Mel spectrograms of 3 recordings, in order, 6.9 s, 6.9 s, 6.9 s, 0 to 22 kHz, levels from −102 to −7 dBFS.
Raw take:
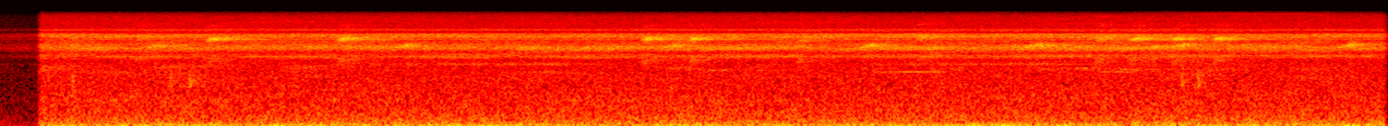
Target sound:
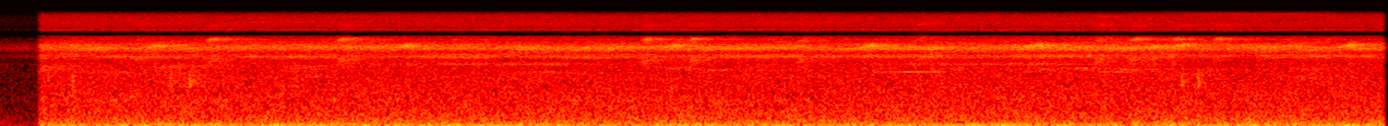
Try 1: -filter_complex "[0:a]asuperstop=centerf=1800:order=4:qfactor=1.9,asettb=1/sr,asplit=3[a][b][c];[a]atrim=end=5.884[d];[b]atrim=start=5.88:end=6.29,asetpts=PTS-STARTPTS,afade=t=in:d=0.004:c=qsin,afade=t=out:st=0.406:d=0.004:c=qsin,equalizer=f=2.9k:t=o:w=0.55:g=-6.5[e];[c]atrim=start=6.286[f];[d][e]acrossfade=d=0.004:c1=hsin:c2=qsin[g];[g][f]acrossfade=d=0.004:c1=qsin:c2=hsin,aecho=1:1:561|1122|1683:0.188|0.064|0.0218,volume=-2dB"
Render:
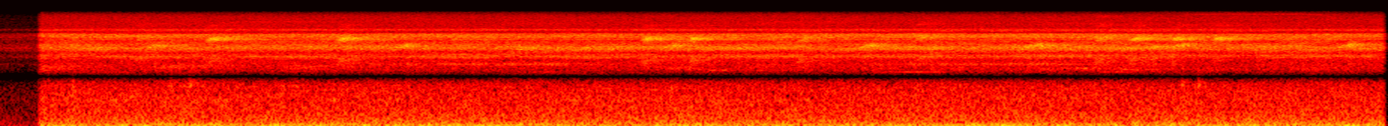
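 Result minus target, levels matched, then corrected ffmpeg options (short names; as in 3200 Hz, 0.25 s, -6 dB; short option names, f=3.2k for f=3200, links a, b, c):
8000 Hz band +9.0 dB
-filter_complex "[0:a]asuperstop=centerf=7100:order=4:qfactor=1.9,asettb=1/sr,asplit=3[a][b][c];[a]atrim=end=5.884[d];[b]atrim=start=5.88:end=6.29,asetpts=PTS-STARTPTS,afade=t=in:d=0.004:c=qsin,afade=t=out:st=0.406:d=0.004:c=qsin,equalizer=f=2.9k:t=o:w=0.55:g=-6.5[e];[c]atrim=start=6.286[f];[d][e]acrossfade=d=0.004:c1=hsin:c2=qsin[g];[g][f]acrossfade=d=0.004:c1=qsin:c2=hsin,aecho=1:1:561|1122|1683:0.188|0.064|0.0218,volume=-2dB"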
